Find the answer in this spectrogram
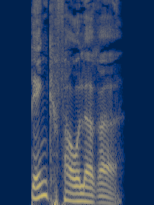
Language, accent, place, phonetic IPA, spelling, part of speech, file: German, Germany, Berlin, [ˈdɛŋkˌfaʊ̯ləʁə], denkfaulere, adjective, De-denkfaulere.ogg
- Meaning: inflection of denkfaul: 1. strong/mixed nominative/accusative feminine singular comparative degree 2. strong nominative/accusative plural comparative degree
